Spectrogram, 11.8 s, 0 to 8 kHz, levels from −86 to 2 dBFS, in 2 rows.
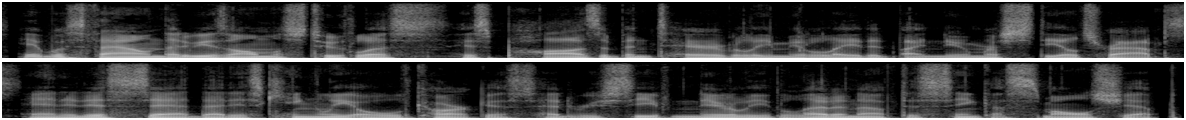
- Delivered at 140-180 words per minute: No, average, 190 wpm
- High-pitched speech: No, very low, 75 Hz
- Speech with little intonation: Yes, narrow, 2.2 semitones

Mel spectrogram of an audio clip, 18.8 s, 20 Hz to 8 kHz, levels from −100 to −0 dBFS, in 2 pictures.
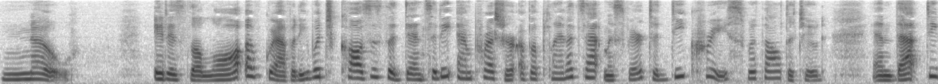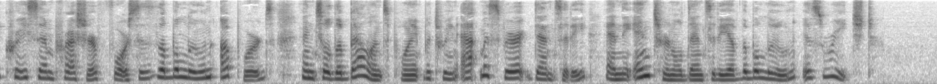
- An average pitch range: No, wide, 5.9 semitones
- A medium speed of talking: Yes, average, 145 wpm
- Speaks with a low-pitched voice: No, high, 220 Hz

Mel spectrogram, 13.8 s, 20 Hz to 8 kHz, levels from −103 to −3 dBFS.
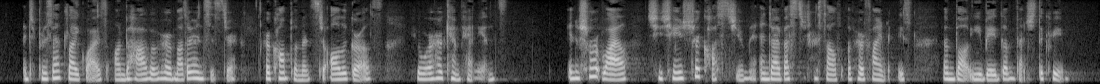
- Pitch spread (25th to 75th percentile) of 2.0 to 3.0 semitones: Yes, narrow, 2.5 semitones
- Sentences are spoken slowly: No, average, 190 wpm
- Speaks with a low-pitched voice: No, high, 205 Hz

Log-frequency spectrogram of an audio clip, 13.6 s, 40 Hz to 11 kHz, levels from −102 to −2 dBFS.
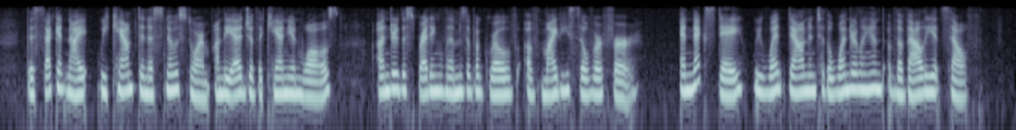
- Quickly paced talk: No, average, 175 wpm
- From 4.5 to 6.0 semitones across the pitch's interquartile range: No, average, 2.7 semitones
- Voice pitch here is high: Yes, high, 200 Hz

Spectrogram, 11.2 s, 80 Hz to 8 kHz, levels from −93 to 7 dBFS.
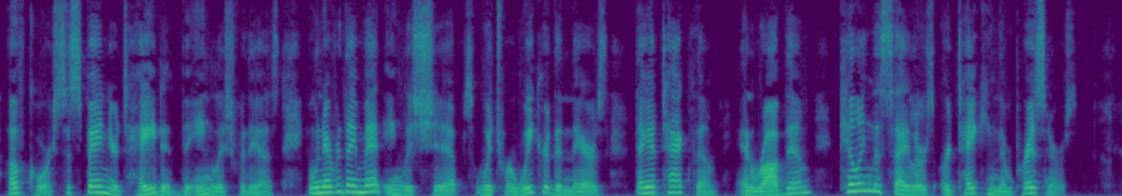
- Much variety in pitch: Yes, wide, 7.5 semitones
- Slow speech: No, average, 175 wpm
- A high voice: Yes, high, 200 Hz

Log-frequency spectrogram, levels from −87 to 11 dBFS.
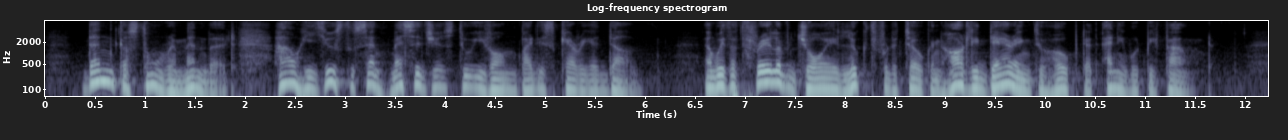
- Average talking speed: Yes, average, 165 wpm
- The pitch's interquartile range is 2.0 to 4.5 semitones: No, wide, 5.4 semitones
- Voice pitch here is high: No, low, 100 Hz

